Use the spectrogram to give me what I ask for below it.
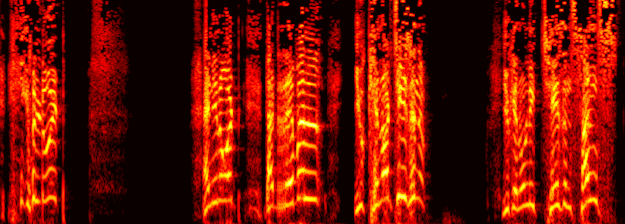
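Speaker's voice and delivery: high, loud impassioned preaching; preaching at full force. Acted. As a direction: preach it with rising fire.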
